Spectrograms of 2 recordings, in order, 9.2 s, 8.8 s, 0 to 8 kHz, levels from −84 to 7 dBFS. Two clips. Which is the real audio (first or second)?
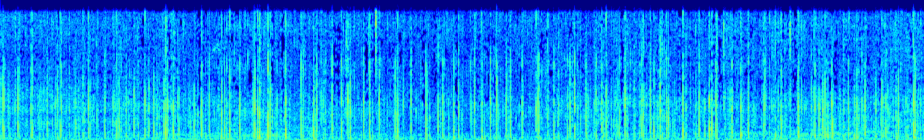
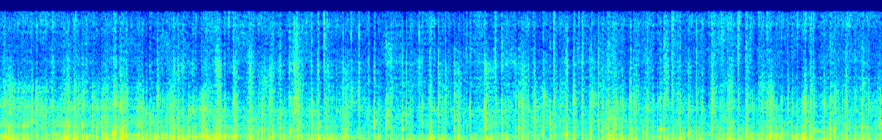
first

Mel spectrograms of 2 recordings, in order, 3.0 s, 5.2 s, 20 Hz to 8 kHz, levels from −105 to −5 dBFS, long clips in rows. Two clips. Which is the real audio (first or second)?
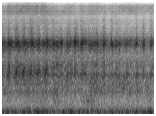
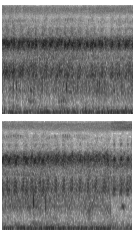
second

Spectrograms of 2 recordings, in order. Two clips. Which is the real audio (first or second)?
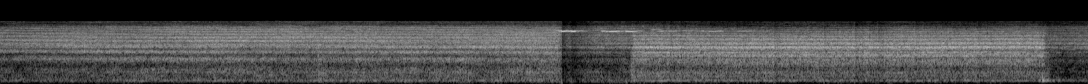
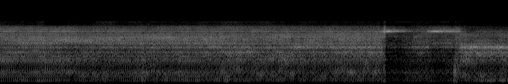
first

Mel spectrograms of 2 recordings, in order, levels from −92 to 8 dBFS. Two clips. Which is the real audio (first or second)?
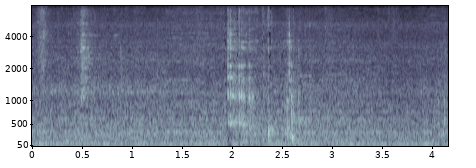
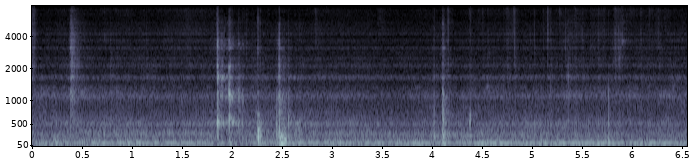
first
